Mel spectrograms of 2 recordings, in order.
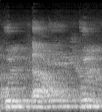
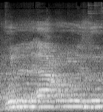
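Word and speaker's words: قل أعوذ: Setelah itu ada jeda ketika membaca kul a'udzu. Nah, itu ada unsur sakta, berhenti sejenak. Nah, itu tidak diperkenankan. Kul a'udzu birabbin nas.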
